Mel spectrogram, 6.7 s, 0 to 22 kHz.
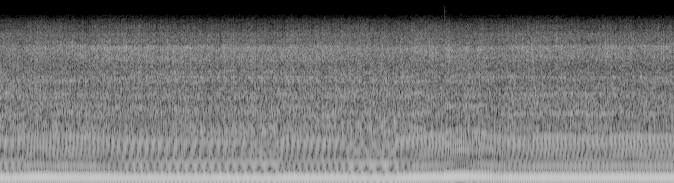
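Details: Troy-Bilt 20" two-stroke chainsaw after carburetor adjustment, cutting wood: a high, steady scream sags only slightly as the chain bites and recovers at once; it runs strong and cuts better than ever since new.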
